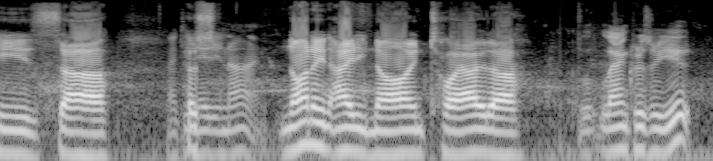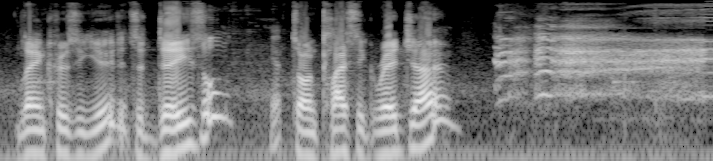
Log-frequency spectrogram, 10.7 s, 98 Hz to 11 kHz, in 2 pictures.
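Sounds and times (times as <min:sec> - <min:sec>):
speech: 0:00.0 - 0:09.5
rooster crowing: 0:09.0 - 0:10.6.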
